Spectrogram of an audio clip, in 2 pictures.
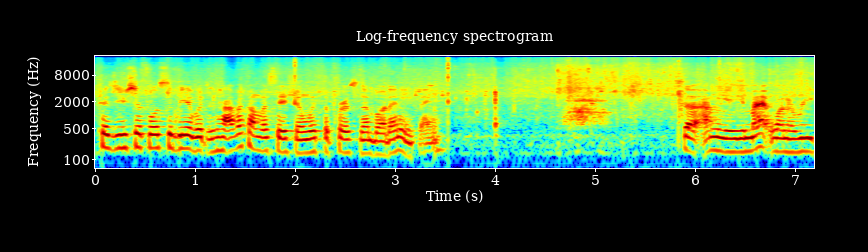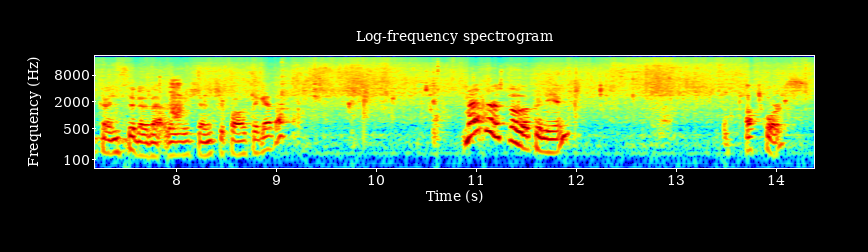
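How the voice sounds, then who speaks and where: A woman with a notably low voice chats casually as co-host of a cooking vlog. She is opinionated and conversational. Food fries and sizzles audibly behind her. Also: animated, normal speed, pauses often, noisy background. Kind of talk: casual relationship chat while cooking. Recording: loud sizzling food close by. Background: frying and sizzling on a grill.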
